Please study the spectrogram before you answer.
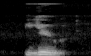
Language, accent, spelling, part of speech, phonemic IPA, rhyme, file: English, Southern England, yoo, pronoun, /juː/, -uː, LL-Q1860 (eng)-yoo.wav
- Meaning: Eye dialect spelling of you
